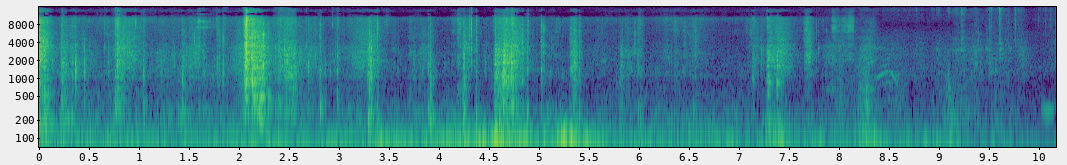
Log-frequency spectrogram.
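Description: Footsteps crunch on dry dirt and stones.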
